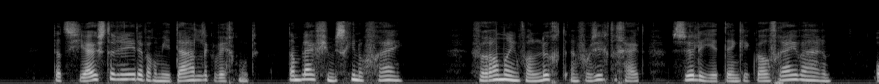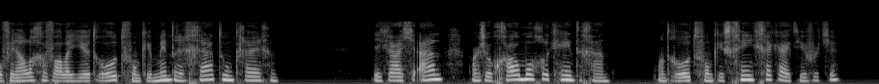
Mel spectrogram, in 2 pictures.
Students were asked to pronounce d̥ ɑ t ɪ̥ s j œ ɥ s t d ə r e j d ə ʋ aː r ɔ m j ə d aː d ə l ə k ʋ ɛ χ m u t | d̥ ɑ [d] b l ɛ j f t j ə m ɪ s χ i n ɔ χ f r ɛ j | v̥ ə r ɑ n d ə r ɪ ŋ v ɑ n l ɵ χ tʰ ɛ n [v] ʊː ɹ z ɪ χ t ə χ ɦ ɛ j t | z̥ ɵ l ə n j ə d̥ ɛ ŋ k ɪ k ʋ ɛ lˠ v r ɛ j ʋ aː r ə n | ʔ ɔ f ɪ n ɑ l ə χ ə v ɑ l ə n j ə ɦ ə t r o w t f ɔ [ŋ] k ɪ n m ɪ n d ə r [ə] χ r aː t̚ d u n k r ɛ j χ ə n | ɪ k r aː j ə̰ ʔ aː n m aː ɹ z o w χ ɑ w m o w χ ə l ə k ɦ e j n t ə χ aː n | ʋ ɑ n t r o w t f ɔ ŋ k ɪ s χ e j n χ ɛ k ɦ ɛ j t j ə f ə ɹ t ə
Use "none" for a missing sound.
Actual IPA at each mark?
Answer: n, v, ŋ, ə

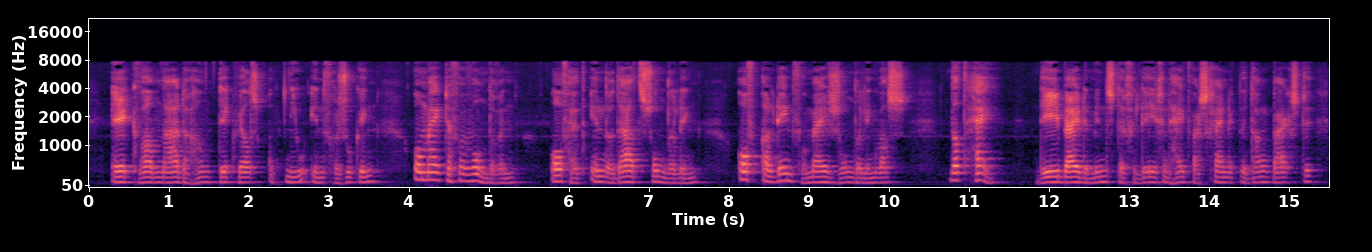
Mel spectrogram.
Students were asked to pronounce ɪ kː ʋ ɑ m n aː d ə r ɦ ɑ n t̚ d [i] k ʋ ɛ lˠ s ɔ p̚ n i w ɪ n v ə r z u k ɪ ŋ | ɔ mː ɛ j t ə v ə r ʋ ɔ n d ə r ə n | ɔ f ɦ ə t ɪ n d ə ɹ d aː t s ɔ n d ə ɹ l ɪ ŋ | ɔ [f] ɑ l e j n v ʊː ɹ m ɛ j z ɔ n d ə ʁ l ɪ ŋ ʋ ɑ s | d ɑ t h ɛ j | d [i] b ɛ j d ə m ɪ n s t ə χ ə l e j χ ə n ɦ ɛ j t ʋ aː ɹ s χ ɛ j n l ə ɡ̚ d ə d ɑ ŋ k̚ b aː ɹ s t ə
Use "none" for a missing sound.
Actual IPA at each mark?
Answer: ɪ, f, i

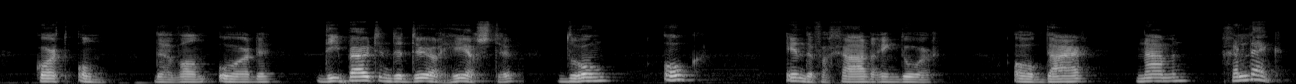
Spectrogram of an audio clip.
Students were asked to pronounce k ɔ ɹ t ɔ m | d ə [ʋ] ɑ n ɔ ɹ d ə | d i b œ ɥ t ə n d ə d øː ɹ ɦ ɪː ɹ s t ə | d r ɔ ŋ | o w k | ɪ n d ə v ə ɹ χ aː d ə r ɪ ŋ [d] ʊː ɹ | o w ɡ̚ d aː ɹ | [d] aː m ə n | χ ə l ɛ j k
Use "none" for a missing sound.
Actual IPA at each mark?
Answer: ʋ, d, n

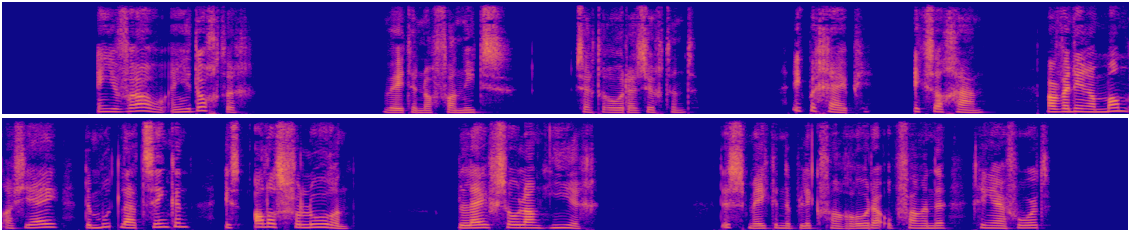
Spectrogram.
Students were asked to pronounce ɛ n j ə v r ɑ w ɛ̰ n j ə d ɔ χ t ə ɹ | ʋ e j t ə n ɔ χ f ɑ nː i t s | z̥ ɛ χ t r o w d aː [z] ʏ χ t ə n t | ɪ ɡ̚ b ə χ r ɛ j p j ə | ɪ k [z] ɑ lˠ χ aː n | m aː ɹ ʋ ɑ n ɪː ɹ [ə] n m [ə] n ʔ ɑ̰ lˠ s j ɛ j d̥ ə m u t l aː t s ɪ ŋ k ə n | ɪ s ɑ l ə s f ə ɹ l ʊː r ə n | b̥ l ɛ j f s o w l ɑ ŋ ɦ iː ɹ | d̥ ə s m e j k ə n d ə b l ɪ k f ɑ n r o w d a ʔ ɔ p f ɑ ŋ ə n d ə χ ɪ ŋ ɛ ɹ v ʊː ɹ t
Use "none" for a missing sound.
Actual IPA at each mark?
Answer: z, s, ə, ɑ

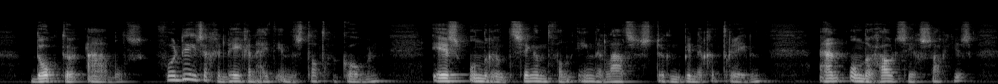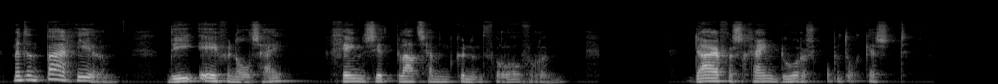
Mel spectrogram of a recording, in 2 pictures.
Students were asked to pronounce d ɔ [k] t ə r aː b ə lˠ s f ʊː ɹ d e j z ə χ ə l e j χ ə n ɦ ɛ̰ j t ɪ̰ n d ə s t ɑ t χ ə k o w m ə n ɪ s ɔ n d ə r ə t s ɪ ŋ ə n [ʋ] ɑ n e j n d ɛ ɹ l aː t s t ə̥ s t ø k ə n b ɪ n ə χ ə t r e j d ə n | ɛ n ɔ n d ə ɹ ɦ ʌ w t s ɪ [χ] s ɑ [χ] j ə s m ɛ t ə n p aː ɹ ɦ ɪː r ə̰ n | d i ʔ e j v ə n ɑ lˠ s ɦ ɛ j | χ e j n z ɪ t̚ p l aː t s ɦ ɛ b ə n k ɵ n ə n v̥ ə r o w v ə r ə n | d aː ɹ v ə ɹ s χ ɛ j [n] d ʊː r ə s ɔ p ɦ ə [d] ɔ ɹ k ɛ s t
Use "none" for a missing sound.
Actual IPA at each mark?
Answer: k, v, χ, χ, n, t

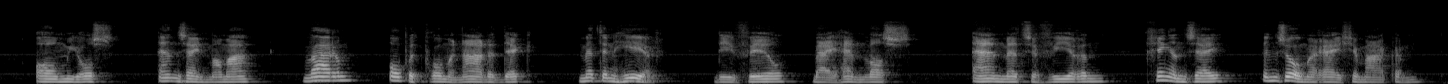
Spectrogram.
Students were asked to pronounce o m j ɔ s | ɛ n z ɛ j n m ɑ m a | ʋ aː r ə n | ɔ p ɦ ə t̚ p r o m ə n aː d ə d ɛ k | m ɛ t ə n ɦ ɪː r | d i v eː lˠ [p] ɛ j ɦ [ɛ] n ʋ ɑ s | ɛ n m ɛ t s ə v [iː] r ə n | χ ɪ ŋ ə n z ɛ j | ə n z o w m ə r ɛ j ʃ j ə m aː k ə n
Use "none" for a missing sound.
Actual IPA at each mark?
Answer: b, ɛ, iː

